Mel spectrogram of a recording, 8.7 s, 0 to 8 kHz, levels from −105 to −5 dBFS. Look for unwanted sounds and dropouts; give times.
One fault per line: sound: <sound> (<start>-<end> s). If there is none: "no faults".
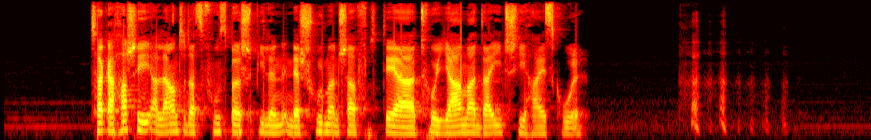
sound: laugh (6.8-7.9 s)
